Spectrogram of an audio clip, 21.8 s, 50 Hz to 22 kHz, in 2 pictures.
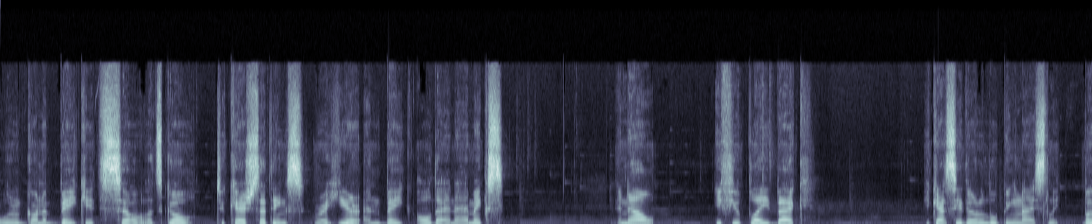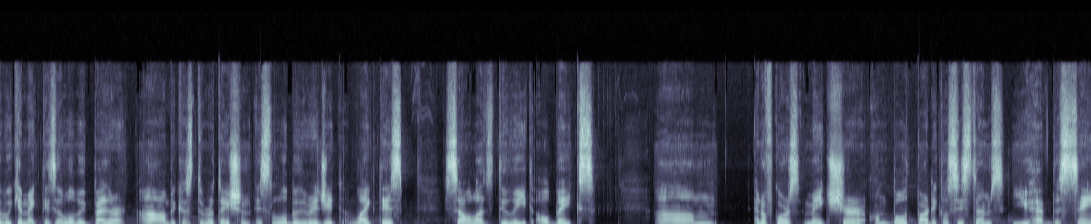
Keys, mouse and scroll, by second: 0.1-0.5 scroll down 3, 1.7-2.5 scroll up 2, 2.5 click, 3.7 click, 5.6 click, 6.1-7.1 drag, 7.5 space, 10.6 space, 12.5-13.8 drag, 15.8 click, 16.7-17.3 scroll up 3, 19.4 click.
